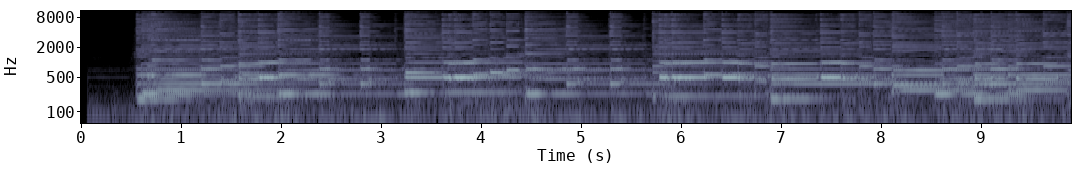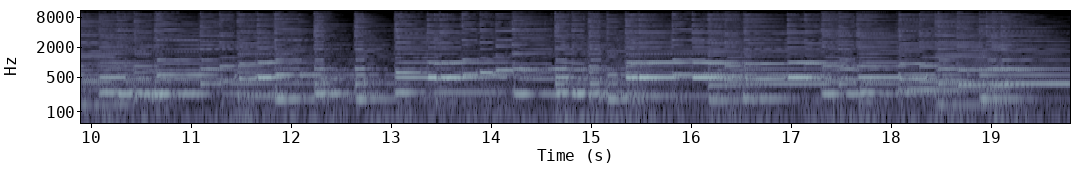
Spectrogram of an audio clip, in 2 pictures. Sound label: bach minuet G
